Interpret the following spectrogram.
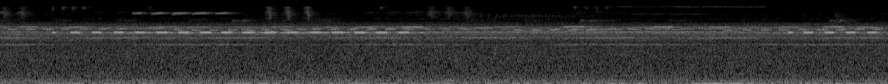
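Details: Cricket sounds: a shrill, pulsing insect chorus with a prominent caller repeating fast regular chirps at the start and again near the end, steady high buzzing throughout.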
